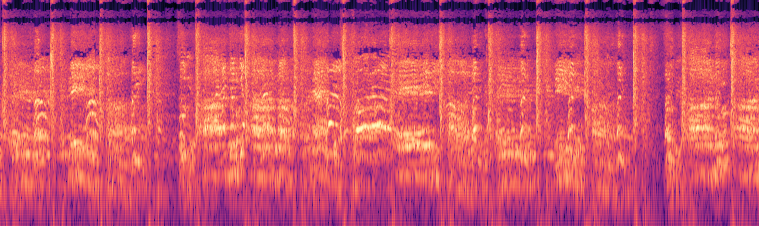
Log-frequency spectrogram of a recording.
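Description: Men beat their chests with hands in a steady rhythm.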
